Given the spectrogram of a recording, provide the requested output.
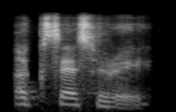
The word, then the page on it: accessary: Indian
